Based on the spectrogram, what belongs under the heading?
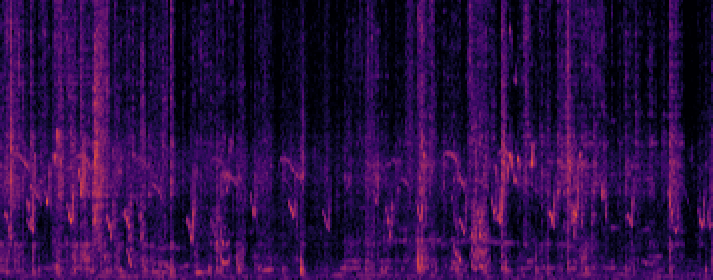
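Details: Several young francolin, or teetar, chicks calling with rapid, high, downward-sliding peeps that overlap in a busy chatter, over light scratching and occasional clicks.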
